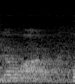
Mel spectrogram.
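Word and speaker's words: Йомар (יֹאמַר): Йомар. Ударение на последний слог.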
